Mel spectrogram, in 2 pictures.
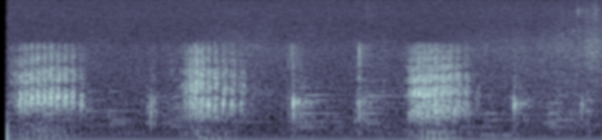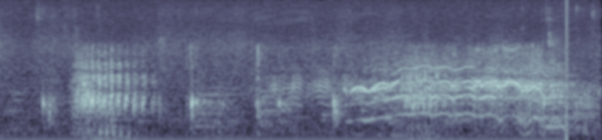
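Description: Sound-effect horse: rough noisy bursts about once a second with light clicks of hooves between, then a wavering whinny near the end, with music under it.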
